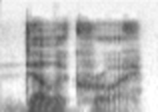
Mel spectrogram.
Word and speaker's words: Delacroix: Bobby and Harry Jones and Dickie Delacroix, the villagers pronounced this name Delacroy, eventually made a great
